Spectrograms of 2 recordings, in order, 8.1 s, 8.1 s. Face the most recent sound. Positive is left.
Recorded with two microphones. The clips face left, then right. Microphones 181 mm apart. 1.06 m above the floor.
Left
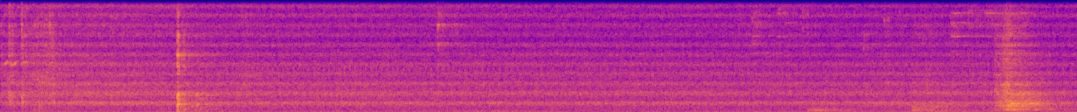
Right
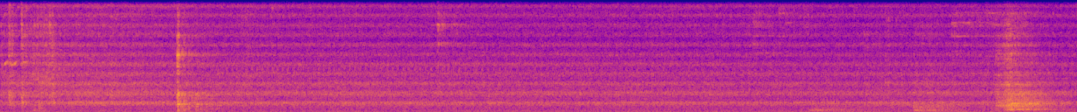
turn(degrees=90)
